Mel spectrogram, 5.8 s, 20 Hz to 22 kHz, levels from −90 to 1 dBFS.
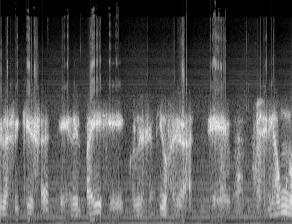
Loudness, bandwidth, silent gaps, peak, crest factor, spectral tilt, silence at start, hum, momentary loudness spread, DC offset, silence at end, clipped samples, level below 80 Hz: -10 LUFS; 19.5 kHz; none; 0 dBFS; 12 dB; -2 dB/octave; 0 s; none; 10 LU; 0.3%; 0 s; under 0.1%; -60 dBFS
